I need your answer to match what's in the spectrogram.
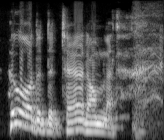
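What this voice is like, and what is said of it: Poor put-on Irish accent. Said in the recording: “I'm going to do a very poor Irish accent here”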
